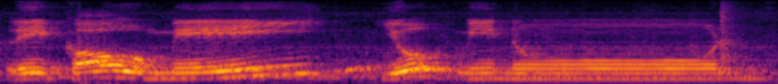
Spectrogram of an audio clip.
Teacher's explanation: Tetapi karena ini ketemu ya huruf idgham, liqauminnya n-nya jadi berubah jadi y. Liqaumin yu'minun ditulisnya, dibacanya liqaumi yu'minun.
